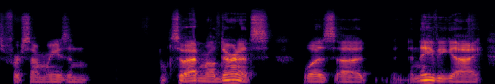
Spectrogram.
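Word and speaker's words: Dönitz: be an uml out over the E it's pronounced dernitz for some reason so Admiral durit was a a Navy guy and he was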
